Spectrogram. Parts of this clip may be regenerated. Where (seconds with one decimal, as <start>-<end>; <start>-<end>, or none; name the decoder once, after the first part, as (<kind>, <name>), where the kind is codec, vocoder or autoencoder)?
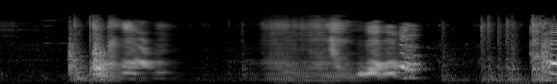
1.1-1.9 (vocoder, Vocos); 2.5-4.0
